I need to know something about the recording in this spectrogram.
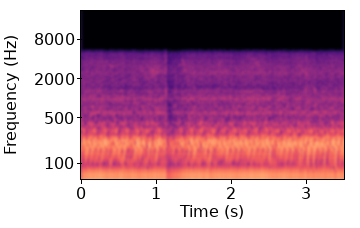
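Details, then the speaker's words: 1991 Mazda Miata idling with the catalytic converter removed. Steady idle with a deep, throaty exhaust rumble and no misfire; the tone is deeper than the other Miata's gutted converter. "But you remove all that back pressure from that catalytic converter and it's bound to help a little bit. little bit of a deeper, throatier sound than I remember the other one having."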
